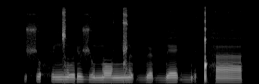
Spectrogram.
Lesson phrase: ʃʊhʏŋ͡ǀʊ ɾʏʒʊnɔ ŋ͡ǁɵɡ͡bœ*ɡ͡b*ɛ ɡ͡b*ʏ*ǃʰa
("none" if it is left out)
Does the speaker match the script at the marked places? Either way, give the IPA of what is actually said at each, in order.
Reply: ɡ͡b, ʏ

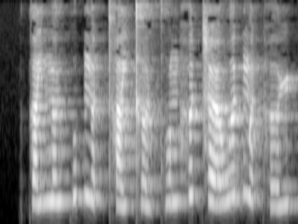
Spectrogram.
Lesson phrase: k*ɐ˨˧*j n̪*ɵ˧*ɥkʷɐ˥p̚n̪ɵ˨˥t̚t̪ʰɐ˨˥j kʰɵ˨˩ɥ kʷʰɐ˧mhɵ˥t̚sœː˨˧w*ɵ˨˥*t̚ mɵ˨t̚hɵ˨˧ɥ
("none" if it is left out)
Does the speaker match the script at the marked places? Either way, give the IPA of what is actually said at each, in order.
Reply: ɐ˨˧, ɵ˧, ɵ˥

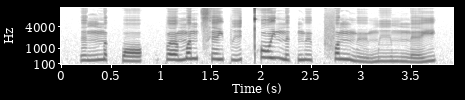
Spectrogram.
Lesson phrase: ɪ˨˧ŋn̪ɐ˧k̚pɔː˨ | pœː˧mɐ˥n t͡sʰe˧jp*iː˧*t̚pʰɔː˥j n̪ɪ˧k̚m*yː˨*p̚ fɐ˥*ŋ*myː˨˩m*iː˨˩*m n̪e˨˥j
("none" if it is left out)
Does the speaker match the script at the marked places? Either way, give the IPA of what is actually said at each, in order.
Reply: iː˨˥, yː˧, ŋ, iː˨

